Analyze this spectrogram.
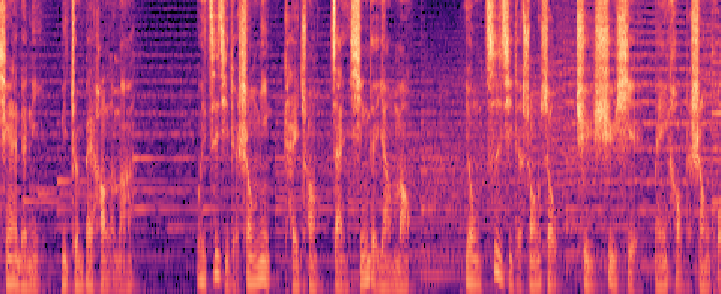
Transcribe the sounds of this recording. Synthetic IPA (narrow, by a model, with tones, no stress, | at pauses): t͡ɕʰi˥ŋa˥˩ɪd̪ə˧ni˨˩˦ni˧˥ʈ͡ʂwə˨˩npe˥˩ɪxɑ˨˩ʊlə̰˦ma˧˥ | we˥˧ɪt͡sɹ̩˥˩t͡ɕi˨˩d̪ə˦ʂɤ˥ŋmi˥˩ŋkʰa˥ɪʈ͡ʂʰwɑ˥˩ŋt͡sa̰˨˩nɕi˥ŋd̪ə̰˨jɑ˥˩ŋmɑ˥ʊjʊ˥˧ŋt͡sɹ̩˥˩t͡ɕi˨˩d̪ə˦ʂwɑ˥ŋʂo˨˩ʊt͡ɕʰy˥˧ɕy˥˩ɕjɛ˨˩ | me˧˥ɪxɑ˨˩ʊd̪ə˦ʂɤ˥ŋxwɔ̰˧˥˦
